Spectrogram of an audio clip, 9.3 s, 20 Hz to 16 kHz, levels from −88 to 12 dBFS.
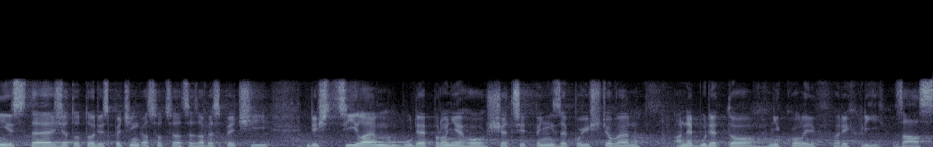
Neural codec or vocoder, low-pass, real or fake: none; 7.2 kHz; real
